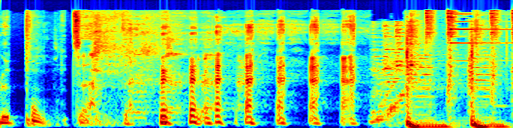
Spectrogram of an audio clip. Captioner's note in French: rire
